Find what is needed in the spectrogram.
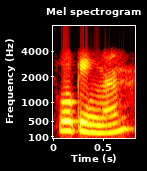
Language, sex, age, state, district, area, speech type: Tamil, female, 18-30, Tamil Nadu, Erode, rural, conversation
